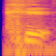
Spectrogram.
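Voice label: "kyut", Cantonese, mid level tone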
